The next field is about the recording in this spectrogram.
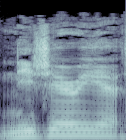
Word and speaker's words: Nigeria: Nigeria, is it – how do you say it in your country? Is it Nigeria or something like that? – Nigeria. – It is correct. – Yes. – Okay. – Very correct.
